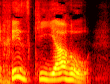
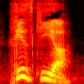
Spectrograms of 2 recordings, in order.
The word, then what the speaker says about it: Chizkiyahu: His name in English, he's known as Hezekiah, but we're going to pronounce it the Jewish way, Chizkiyahu. Chizkiyah, we'll say in short. Chizkiyah. Chizkiyah, like challah, chuppah.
